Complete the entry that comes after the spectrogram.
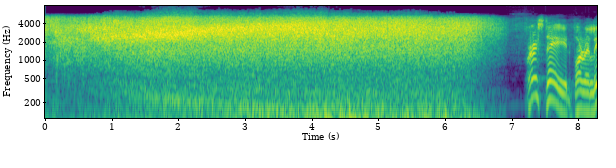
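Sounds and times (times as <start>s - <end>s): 
effervescent tablet fizzing in water: 0.0s - 7.0s
speech: 7.4s - 8.2s.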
